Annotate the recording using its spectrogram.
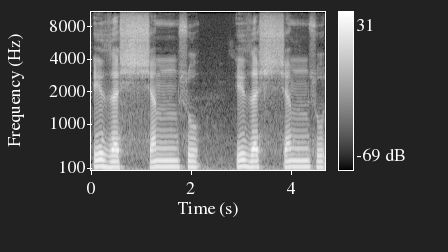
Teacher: ال نہیں پڑھا گیا، ڈائریکٹ شین پڑھا گیا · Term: حروف شمسی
